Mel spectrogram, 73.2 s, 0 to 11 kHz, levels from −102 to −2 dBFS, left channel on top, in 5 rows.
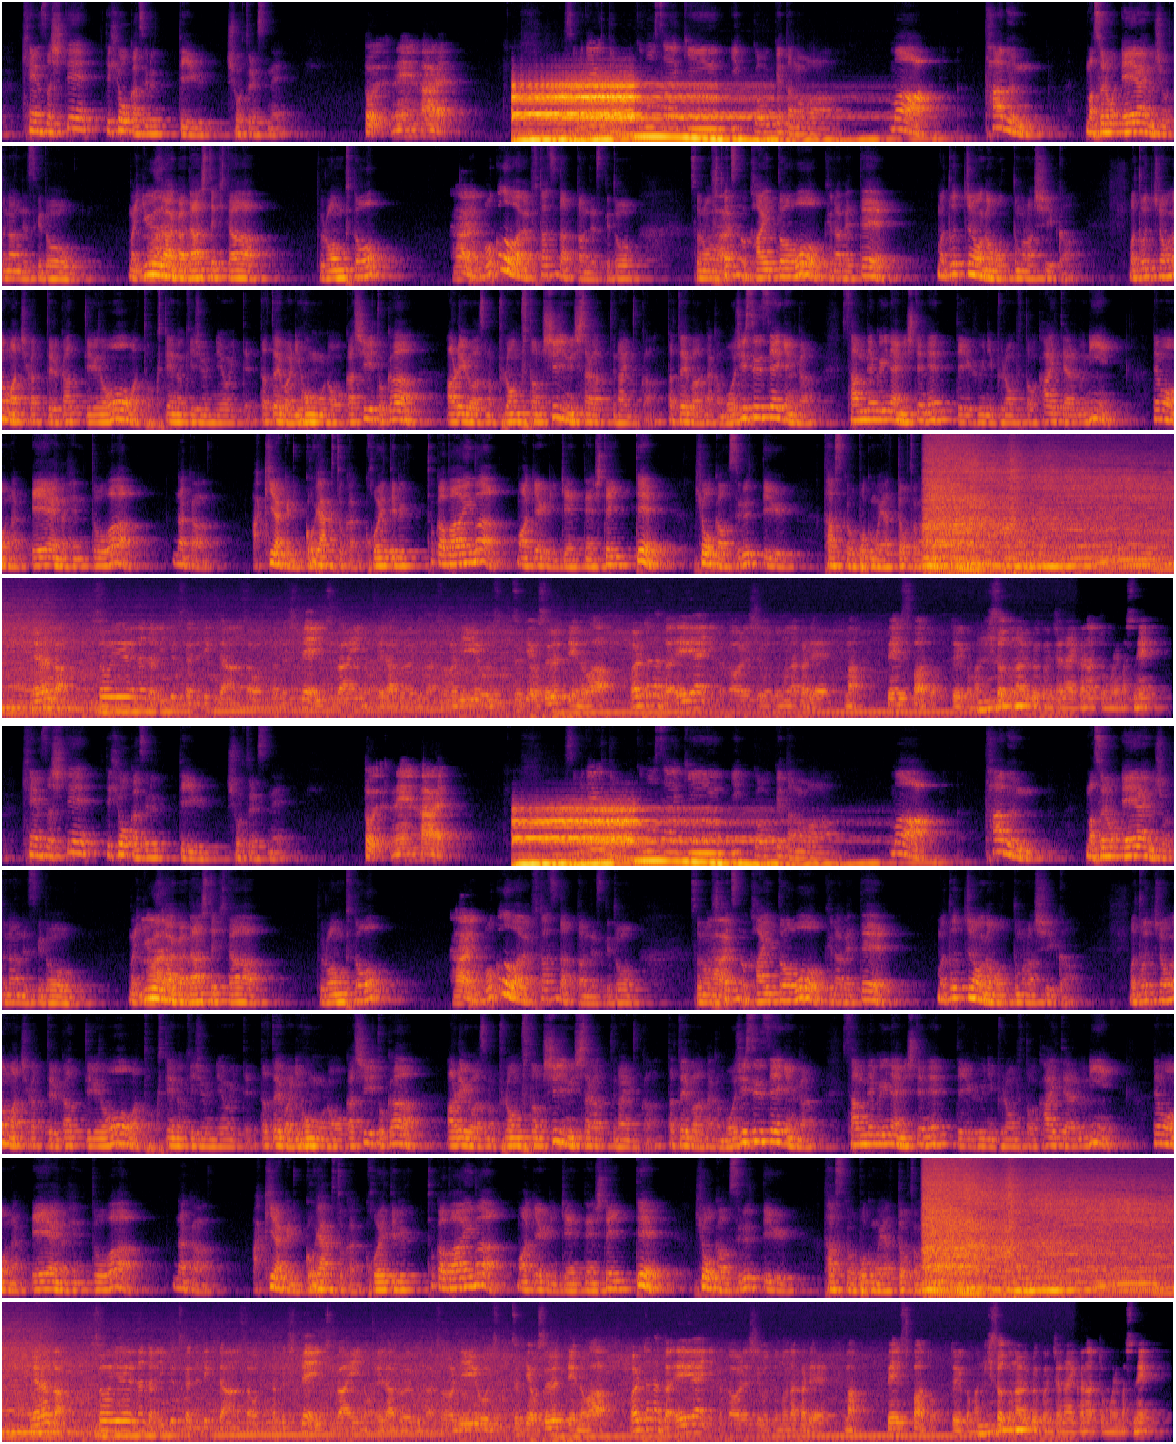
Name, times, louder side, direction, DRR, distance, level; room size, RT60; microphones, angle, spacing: voice 1, 0.3-2.0 2.2-2.6 2.8-3.5 7.1-10.4 11.1-11.5 12.3-12.9 13.6-15.6 16.2-17.8 18.6-19.3 20.5-22.5 23.3-25.7 26.3-28.0 28.8-34.4 34.9-39.4 39.9-43.1 43.7-45.6 46.1-46.5 47.1-49.0 49.4-50.1 50.4-52.1 52.6-53.8 54.2-56.1 70.8-71.4, equal, 25° left, 2 dB, 0.6 m, -34 dB
voice 2, 4.5-5.6 16.4-16.7 20.3-20.6 23.5-23.8 57.6-58.5 58.9-66.2 66.5-69.3 69.7-72.9, right 2 dB, 30° right, 4 dB, 0.3 m, -36 dB
sound 1, 6.4-11.6, left 2 dB, 70° left, 0.4 m, -23 dB
sound 2, 55.4-72.0, right 2 dB, 60° right, 0.7 m, -35 dB
4.0 x 2.4 x 3.6 m, 0.72 s
head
